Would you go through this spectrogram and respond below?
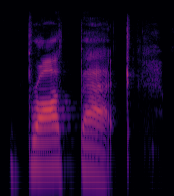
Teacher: br처럼 되지 않도록 brought back라고 입술을 꾹 다물었다가 터트려내면서 소리 내 주세요. brought back 할 때 GH는 묵음입니다.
